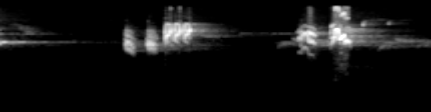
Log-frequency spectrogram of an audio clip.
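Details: A forest thrush sings brief, broken phrases: two short notes and a quick, trilled flourish, a pause, then a harsher, chattering burst.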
